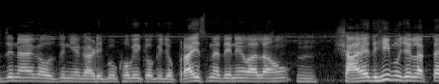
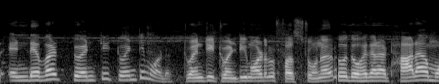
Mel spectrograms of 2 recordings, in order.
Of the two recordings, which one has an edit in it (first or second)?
second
